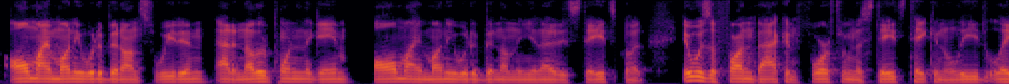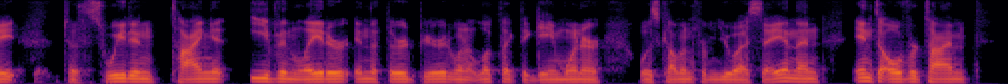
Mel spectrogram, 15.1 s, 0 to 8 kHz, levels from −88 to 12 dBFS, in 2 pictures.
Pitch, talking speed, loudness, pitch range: 100 Hz, 255 wpm, -28 LUFS, 95-105 Hz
